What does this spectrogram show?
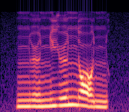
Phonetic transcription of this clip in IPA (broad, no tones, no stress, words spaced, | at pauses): ɲʏɲ jʏɲɾɔɲ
